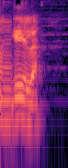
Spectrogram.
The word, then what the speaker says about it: Angela: en alemán esa G se pronuncia no como la de gestión, sino más bien como la de gato. Por eso, lo más cercano al alemán sería decir Angela Merkel.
